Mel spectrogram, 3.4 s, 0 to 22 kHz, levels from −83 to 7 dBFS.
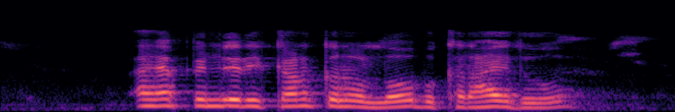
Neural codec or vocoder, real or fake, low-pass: codec, 16 kHz, 0.8 kbps, ZipCodec; fake; 7.2 kHz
